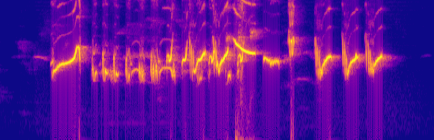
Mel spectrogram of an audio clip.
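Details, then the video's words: Caged orange-headed thrush from Indonesia singing, kept as a tutor bird for young birds: a rapid run of high whistled, warbling phrases, with slurred rising notes and short trills at a brisk pace, clean with no other sounds. "KICAUAN SANGAR ANIS MERAH COCOK UNTUK MASTERAN"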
